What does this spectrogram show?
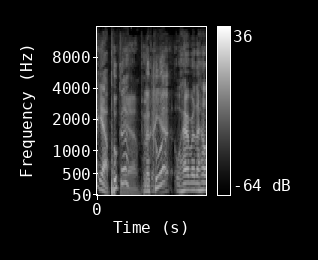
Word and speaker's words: Puka: Yeah, Puka.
